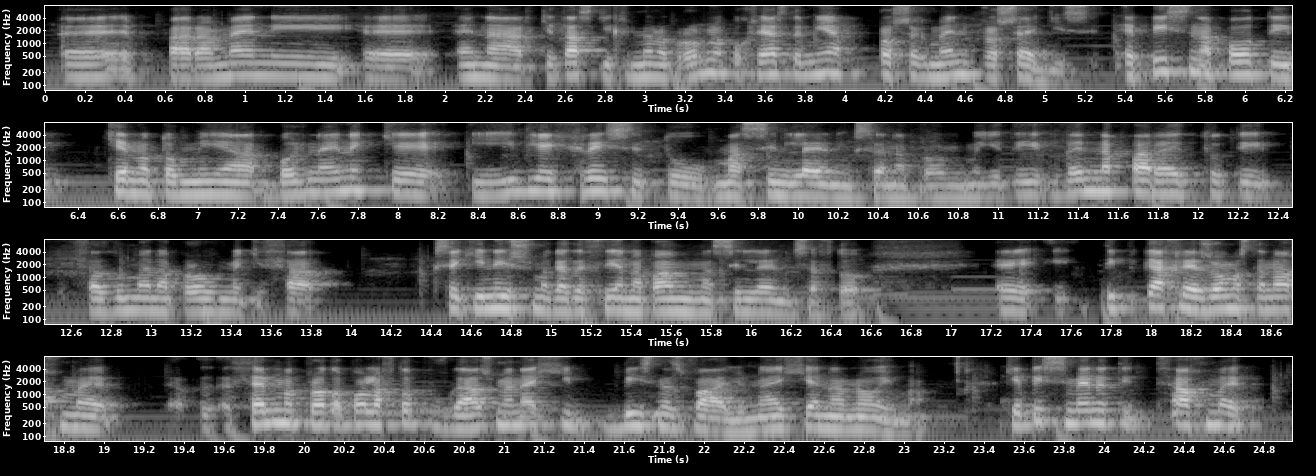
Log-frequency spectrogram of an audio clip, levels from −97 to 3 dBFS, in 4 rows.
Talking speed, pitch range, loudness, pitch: 185 wpm, 150-180 Hz, -26 LUFS, 160 Hz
